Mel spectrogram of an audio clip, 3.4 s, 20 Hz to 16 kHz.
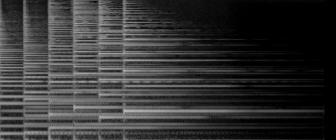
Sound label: G 7th Suspended 2nd Sharp 5th G chord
